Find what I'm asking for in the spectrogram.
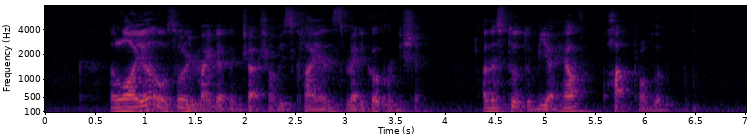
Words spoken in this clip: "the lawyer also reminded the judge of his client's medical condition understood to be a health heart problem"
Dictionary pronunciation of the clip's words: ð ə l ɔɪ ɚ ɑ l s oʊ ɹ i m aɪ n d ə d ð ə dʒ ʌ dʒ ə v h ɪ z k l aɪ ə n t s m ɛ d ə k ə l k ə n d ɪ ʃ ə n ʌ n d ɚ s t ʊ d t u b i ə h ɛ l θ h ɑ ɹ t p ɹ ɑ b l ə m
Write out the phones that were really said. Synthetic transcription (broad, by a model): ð ə l ɔɪ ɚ ɑ l s oʊ ɹ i m aɪ n d ə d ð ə dʒ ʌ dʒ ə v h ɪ s k l aɪ ə n t s m ɛ d ə k ə l k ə n d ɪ ʃ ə n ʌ n d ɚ s t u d t u b i ə h ɛ l θ h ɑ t p ɹ ɑ b l ə m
